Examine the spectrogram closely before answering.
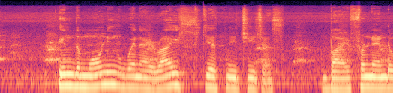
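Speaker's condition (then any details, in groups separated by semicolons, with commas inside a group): Cerebral palsy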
